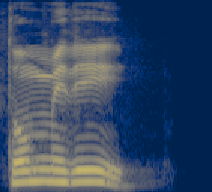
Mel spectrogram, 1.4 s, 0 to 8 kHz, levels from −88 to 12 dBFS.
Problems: background sounds at intervals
